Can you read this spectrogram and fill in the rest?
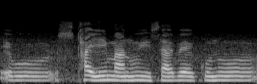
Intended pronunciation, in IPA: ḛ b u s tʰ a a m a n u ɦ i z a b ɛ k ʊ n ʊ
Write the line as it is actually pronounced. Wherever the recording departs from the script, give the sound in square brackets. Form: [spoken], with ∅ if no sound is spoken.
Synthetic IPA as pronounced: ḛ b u s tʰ a [i] m a n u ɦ i [s] a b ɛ k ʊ n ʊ

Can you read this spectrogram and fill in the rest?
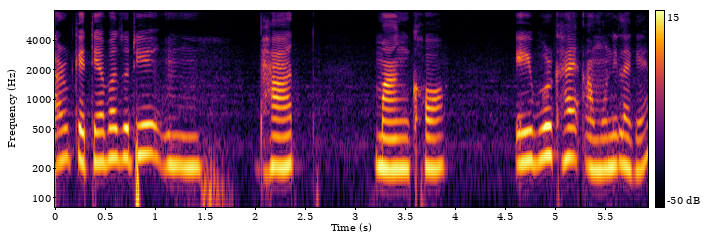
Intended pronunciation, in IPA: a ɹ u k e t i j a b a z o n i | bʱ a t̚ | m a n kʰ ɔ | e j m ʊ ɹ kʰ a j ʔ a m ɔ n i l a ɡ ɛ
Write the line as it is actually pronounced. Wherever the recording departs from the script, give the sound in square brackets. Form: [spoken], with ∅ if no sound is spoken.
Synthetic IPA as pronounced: a ɹ u k e t i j a b a z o [d] i | bʱ a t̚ | m a [ŋ] kʰ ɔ | e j [b] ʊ ɹ kʰ a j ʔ a m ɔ n i l a ɡ ɛ

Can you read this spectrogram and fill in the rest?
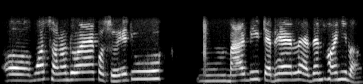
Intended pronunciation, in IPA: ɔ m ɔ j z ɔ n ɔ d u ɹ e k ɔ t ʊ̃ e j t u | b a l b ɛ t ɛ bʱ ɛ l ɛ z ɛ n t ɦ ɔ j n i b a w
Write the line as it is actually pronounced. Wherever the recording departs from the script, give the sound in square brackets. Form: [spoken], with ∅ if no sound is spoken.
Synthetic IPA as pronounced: ɔ m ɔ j [s] ɔ n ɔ d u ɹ [a] k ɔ [s] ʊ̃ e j t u | b a [ɹ] b [i] t ɛ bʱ ɛ l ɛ z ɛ n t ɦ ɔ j n i b a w

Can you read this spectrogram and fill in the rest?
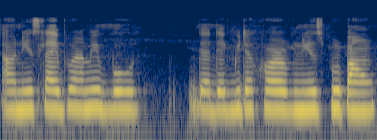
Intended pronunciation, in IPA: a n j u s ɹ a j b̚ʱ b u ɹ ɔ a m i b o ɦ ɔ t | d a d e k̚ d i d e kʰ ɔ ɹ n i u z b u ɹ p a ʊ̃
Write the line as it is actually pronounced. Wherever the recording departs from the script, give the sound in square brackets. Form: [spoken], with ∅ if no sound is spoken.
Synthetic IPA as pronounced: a n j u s [l] a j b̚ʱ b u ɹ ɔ a m i b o ɦ [u] t | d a d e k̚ [b] i d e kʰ ɔ ɹ n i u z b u ɹ p a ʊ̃

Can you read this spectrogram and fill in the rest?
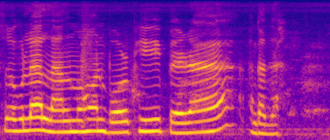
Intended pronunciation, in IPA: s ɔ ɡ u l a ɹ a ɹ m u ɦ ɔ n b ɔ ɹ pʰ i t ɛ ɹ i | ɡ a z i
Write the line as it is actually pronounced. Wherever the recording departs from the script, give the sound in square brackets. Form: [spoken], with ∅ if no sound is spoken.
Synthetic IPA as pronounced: s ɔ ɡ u l a [l] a [l] m [ɔ] ɦ ɔ n b ɔ ɹ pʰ i [p] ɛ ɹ [a] | ɡ a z [a]

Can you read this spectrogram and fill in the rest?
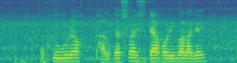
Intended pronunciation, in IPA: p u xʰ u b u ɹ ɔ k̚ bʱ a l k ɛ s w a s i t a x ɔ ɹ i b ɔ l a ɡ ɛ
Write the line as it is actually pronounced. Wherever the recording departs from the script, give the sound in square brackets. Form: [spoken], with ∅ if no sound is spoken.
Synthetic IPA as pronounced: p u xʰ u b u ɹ ɔ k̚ bʱ a l k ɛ s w a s i t a [k] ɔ ɹ i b ɔ l a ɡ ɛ

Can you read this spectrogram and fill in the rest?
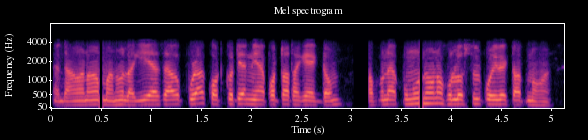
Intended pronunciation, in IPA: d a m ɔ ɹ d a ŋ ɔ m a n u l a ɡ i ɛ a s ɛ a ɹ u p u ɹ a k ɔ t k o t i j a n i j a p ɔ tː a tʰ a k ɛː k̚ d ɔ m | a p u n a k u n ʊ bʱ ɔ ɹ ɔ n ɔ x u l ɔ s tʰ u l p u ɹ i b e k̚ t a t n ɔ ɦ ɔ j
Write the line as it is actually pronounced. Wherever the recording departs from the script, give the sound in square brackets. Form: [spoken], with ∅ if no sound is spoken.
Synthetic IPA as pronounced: d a [ŋ] ɔ ɹ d a ŋ ɔ m a n u l a ɡ i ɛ a s ɛ a ɹ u p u ɹ a k ɔ t k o t i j a n i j a p ɔ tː a tʰ a k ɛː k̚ d ɔ m | a p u n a k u n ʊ [dʱ] ɔ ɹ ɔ n ɔ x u l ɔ s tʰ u l p [o] ɹ i b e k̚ t a t n ɔ ɦ ɔ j

